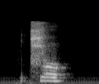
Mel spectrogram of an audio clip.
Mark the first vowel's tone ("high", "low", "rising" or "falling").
low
